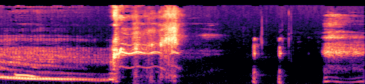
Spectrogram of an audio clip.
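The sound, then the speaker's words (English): A voice imitates a futuristic electric car pulling up: a smooth falling hum, then a wavering whine, a couple of short clicks, and a final humming tone, fairly loud. “Apparently, that's what electric cars sound like now. Yeah, it sounds like the Jetsons, like pulling up”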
